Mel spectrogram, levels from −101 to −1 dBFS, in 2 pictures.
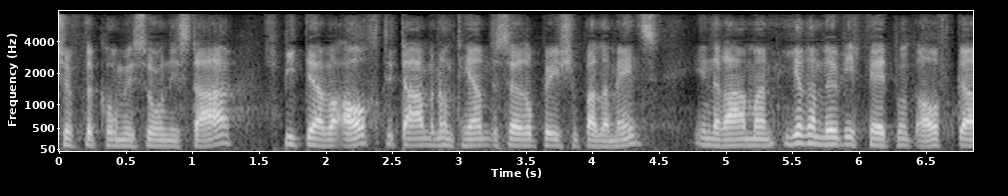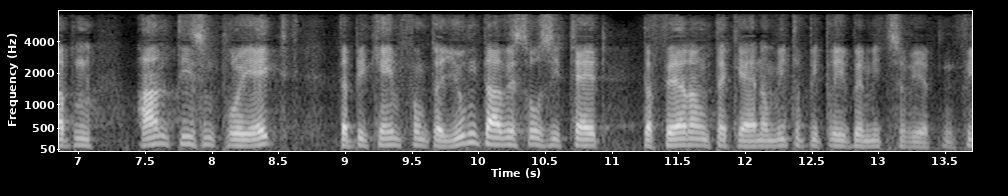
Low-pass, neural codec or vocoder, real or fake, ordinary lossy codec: none; codec, 16 kHz, 1.1 kbps, Voila-Tokenizer; fake; none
